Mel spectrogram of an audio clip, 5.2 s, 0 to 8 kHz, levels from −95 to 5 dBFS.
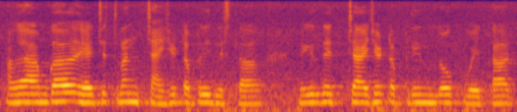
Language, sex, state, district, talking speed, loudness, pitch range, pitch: Konkani, male, Goa, North and South Goa, 150 wpm, -15 LUFS, 160-180 Hz, 170 Hz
